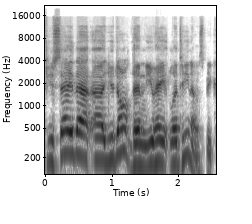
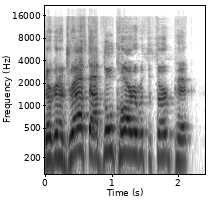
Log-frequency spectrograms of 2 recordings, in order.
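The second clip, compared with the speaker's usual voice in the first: mock drunk speech, higher and louder; 4 semitones higher, 7 dB louder than usual. Retelling what a drunk fan in a Giants jersey said: imitating a drunk fan. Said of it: "he was drunk as shit".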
